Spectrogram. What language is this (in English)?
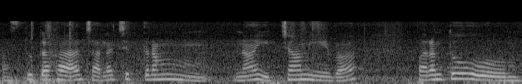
Sanskrit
